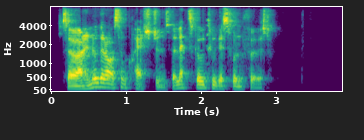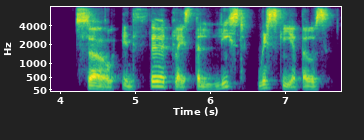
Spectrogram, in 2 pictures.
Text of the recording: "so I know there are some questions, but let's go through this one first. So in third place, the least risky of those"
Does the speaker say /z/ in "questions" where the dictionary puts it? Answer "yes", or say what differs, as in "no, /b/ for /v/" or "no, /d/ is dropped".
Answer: yes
